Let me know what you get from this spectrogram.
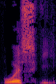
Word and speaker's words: Uesugi: Bueno, la palabra Uesugi que estoy diciendo todo el rato, Uesugi, en realidad en japonés se pronuncia Uesugi o algo así, ¿no? Porque la us, sobre todo después de una S, se pronuncia muy poco.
